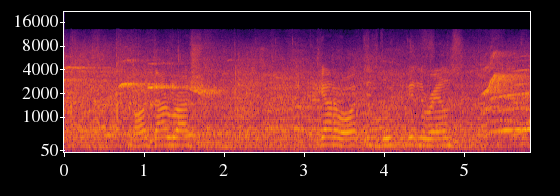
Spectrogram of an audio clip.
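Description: People in a crowd whistle loudly.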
